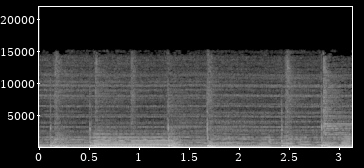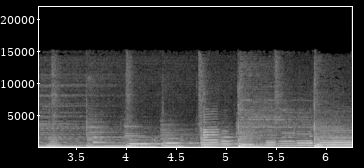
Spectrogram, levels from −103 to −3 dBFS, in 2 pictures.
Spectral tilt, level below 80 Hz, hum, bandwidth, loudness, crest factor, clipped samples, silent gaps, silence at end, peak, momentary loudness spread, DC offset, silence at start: -6.5 dB/octave; -32 dBFS; none; 15 kHz; -30 LUFS; 18 dB; under 0.1%; none; 0 s; -10 dBFS; 5 LU; under 0.1%; 0 s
